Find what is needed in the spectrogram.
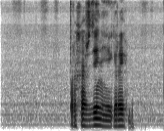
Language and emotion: Russian, neutral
